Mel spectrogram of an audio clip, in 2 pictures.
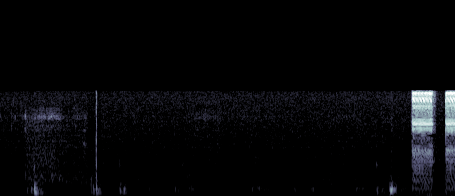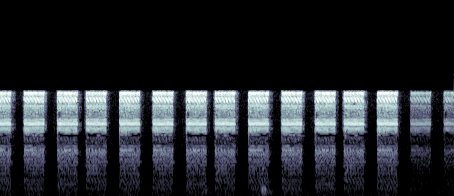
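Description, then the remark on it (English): After about six seconds of near silence, a captain's alarm clock starts ringing loudly, sounding a rapid, steady series of shrill electronic beeps that keep repeating until the end. “The captain reaches for the alarm clock and at nearly the same time reaches for the phone on the nightstand.”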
